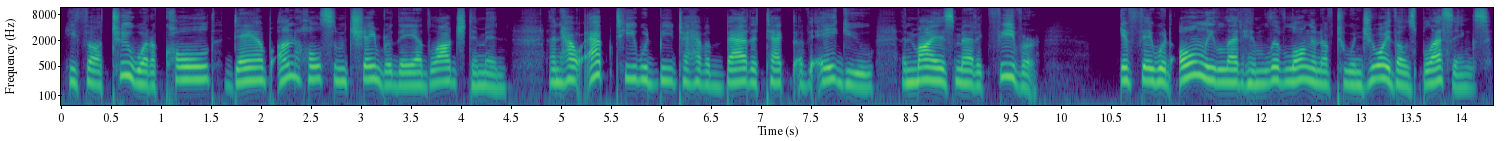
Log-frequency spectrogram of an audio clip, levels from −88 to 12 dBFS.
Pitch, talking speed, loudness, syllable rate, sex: 205 Hz, 180 wpm, -18 LUFS, 4.7 syllables/s, female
